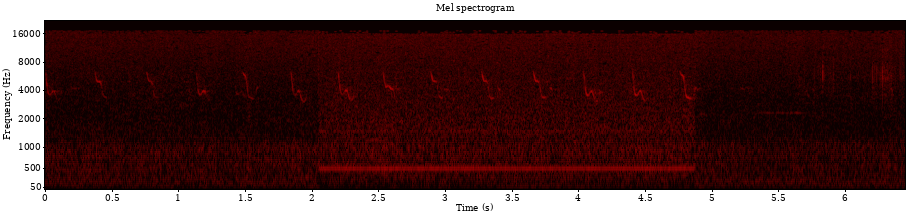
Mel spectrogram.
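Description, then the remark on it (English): A faint, steady roar of traffic on the M5 motorway fills the background, with small birds chirping in a regular series and a sustained tonal whine rising briefly in the middle. “Just hear the faint roar of the M5.”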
